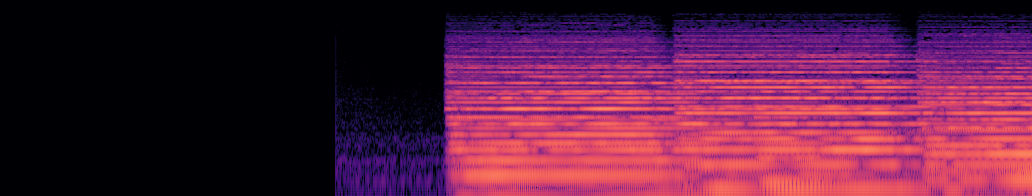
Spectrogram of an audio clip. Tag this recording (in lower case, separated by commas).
keyboard (musical), organ, musical instrument, music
